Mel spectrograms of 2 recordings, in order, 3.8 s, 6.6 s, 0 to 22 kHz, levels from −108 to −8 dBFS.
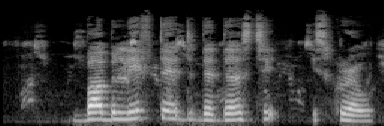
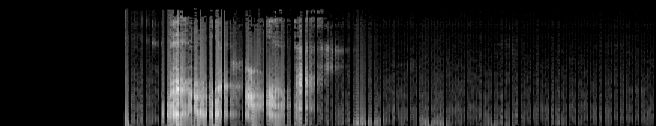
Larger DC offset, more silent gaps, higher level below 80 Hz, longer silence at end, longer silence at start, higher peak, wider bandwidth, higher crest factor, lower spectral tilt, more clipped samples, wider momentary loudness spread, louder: neither; neither; second, -78 dBFS vs -60 dBFS; second, 0.1 s vs 3.5 s; second, 0.3 s vs 1.65 s; second, -12 dBFS vs -4 dBFS; second, 14 kHz vs 16 kHz; second, 20 dB vs 30 dB; about the same, -4 dB/octave vs -3.5 dB/octave; neither; about the same, 17 LU vs 15 LU; second, -31 LUFS vs -27 LUFS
